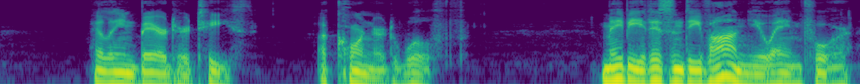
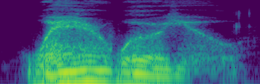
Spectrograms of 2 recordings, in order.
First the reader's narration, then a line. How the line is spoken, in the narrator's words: He whispered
